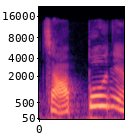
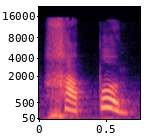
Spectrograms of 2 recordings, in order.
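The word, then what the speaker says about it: Japón: 그래서 얘 같은 경우에는 일본이라는 뜻인데 여기에 우리 발음을 해보자면 자본이 아니라 핫본, 네, 거친 이응 소리로 칵칵 하는 소리 핫본 이렇게 해주셔야지 일본이라는 소리가 되는 거고요.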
